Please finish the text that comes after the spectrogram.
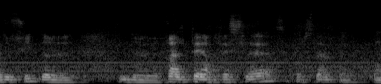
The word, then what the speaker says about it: Wessler: vous en parlais tout de suite, de Walter Wessler, c'est comme ça qu'on prononce.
